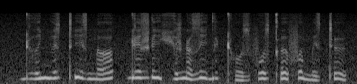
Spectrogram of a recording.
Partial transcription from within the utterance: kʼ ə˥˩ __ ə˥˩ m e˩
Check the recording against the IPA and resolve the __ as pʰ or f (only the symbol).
f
